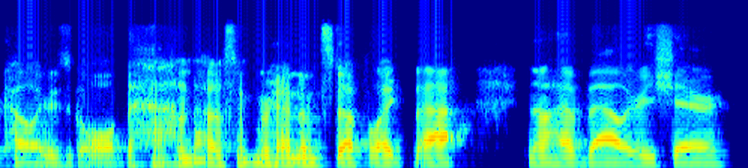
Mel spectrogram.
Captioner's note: laughs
